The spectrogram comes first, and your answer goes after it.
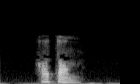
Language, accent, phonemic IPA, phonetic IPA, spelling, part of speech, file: Armenian, Eastern Armenian, /ɑˈtɑm/, [ɑtɑ́m], ատամ, noun, Hy-ատամ.ogg
- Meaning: 1. tooth 2. cog 3. prong 4. merlon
